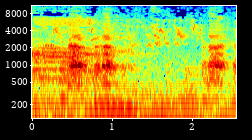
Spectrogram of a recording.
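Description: Chickens on a farm cluck in short, scattered bursts, a few squawky calls over a low, steady barnyard background, with no one talking.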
